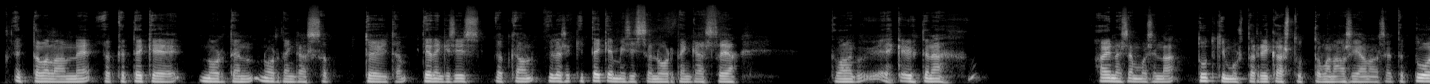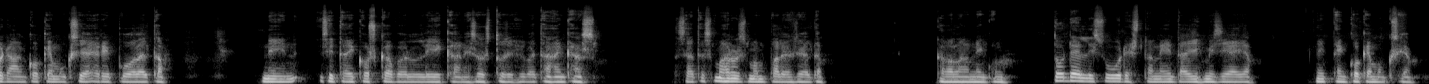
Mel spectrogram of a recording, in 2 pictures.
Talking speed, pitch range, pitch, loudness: 125 wpm, 120-140 Hz, 130 Hz, -22 LUFS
